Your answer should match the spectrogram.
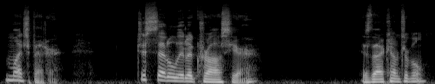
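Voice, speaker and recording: Man acting as smug male vampire, ASMR roleplay, gravelly, swooping intonation, sardonic, flirtatious. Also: mid-range voice, sing-song, moderate pace, no room sound, studio quality. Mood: impatient, flirtatious. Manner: sardonic, flirtatious, swearing, sighing. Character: smug, teasing male vampire, possessive but fond.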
